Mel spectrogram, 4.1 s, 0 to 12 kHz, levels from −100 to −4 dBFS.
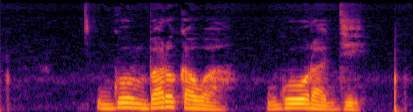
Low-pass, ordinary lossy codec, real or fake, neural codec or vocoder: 10.8 kHz; AAC, 64 kbps; real; none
